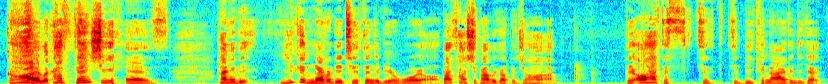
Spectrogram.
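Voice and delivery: usual speaking voice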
